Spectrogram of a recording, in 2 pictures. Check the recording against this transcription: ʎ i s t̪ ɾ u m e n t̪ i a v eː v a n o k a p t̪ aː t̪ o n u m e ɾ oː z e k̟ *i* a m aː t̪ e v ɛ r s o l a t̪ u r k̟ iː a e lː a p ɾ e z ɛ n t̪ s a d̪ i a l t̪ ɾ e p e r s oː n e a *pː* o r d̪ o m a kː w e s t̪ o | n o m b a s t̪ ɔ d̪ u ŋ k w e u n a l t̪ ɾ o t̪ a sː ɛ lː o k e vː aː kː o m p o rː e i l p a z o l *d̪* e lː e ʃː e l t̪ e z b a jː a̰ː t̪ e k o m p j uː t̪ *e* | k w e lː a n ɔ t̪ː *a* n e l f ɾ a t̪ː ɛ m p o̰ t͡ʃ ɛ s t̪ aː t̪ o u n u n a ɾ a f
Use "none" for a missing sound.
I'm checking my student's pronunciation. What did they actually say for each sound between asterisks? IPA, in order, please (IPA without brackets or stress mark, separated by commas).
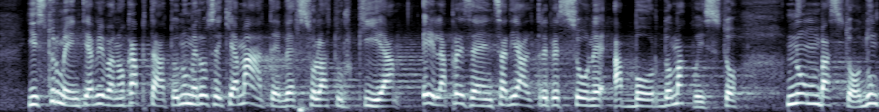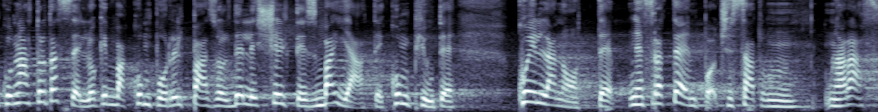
j, bː, d̪, e, e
